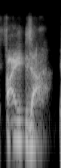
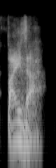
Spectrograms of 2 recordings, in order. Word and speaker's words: Pfizer: After the federal government late Tuesday authorized Pfizer's coronavirus vaccine, you got to say Pfizer, you have to say it like that, Pfizer, coronavirus vaccine for emergency use for kids 5 to 11, California implemented what state officials deemed a robust vaccination program.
